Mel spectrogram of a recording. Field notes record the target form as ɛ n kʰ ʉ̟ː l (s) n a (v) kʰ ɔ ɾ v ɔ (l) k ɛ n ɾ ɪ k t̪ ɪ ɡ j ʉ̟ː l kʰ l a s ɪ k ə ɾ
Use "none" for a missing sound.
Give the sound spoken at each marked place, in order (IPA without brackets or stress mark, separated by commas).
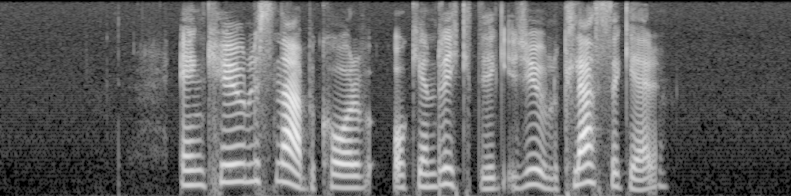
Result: s, b, none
